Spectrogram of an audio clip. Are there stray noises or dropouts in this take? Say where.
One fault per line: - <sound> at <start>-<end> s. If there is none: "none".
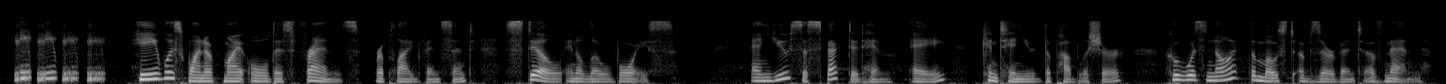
- laugh at 0.1-1.1 s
